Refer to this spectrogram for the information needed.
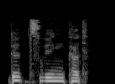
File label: "gezwinkert", German; adjectives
